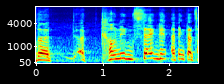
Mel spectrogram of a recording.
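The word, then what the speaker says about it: Koenigsegg: world, including some Swedish thing called a a Koigseg. I think that's how you say it. K O E N I G S E G. Koigseg.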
